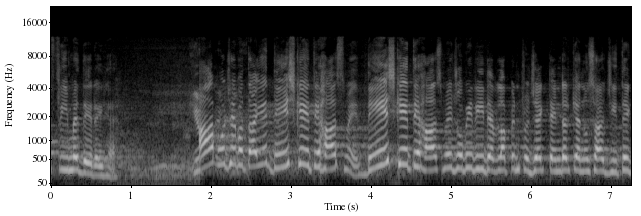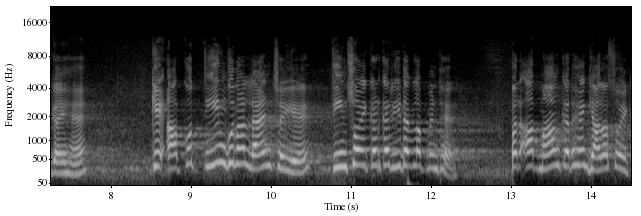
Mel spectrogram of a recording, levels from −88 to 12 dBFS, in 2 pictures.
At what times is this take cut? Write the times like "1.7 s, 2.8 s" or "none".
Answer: none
